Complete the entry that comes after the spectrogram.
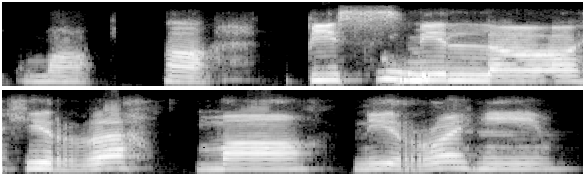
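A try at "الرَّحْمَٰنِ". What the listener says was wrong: अभी भी मोटा है।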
